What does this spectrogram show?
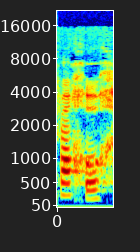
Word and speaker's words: Van Gogh: 19th february 1888 vincent van gaal falch sorry i'll pronounce it in dutch vincent vargo left paris by train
